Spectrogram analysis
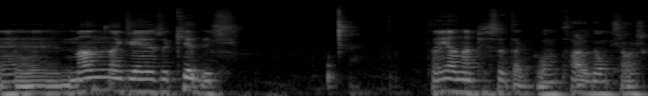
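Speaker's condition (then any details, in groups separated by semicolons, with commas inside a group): Cerebral palsy; uses wheelchair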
